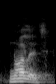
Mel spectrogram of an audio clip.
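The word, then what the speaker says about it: knowledge: এন কে এন ও এইটা ঠিক আছে, এল ই এটা ঠিক আছে, কিন্তু দেখেন তো স্যার এই যে ই যেটা আছে, ইর উচ্চারণ তো হচ্ছে না। আমরা কি নলেজই এটা বলতেছি না নলেজ?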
